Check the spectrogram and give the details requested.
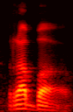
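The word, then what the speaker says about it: רבה: அப்படிங்கிற வார்த்தையும் மீனிங்கும் வரும் ரப்பா ஓகே புள்ளி வைத்ததுனால அது ப புள்ளி வைக்கலன்னா ரவான்னு ஆயிரும் அதனால இதை எப்படி உச்சரிக்கணும் ரப்பா அப்படின்னு சொல்லி உச்சரிக்கணும் அடுத்த ஒரு ஒரு எக்ஸாம்பிள்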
